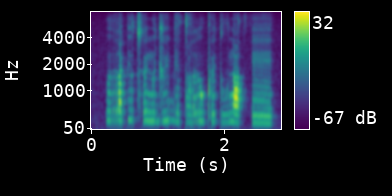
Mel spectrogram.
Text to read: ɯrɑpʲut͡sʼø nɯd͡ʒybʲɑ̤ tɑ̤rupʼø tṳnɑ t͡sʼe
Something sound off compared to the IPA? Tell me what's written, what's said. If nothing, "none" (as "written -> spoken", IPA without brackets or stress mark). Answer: none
